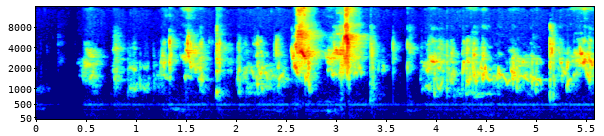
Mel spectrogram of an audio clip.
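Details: Budgerigar breeding flock chattering happily while playing and socialising, a stream of quick, scratchy chirps, clicks and warbled notes, growing busier and louder midway, with several sharper squawky bursts.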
